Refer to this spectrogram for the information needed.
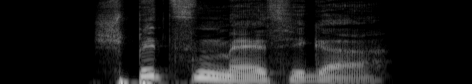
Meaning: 1. comparative degree of spitzenmäßig 2. inflection of spitzenmäßig: strong/mixed nominative masculine singular 3. inflection of spitzenmäßig: strong genitive/dative feminine singular
- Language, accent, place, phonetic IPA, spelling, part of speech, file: German, Germany, Berlin, [ˈʃpɪt͡sn̩ˌmɛːsɪɡɐ], spitzenmäßiger, adjective, De-spitzenmäßiger.ogg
